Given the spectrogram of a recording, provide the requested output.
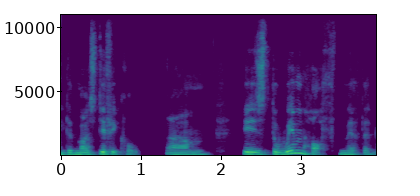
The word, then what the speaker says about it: Wim Hof: happens to be the most difficult, is the Wim Hof method. Wim Hof. W-I-M. Spell that.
